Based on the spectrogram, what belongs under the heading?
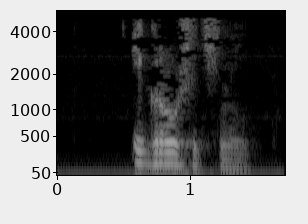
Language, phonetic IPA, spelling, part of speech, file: Russian, [ɪˈɡruʂɨt͡ɕnɨj], игрушечный, adjective, Ru-игрушечный.ogg
- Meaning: 1. toy 2. toy (not real) 3. miniature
